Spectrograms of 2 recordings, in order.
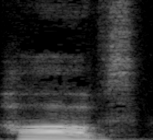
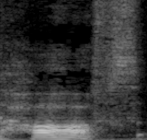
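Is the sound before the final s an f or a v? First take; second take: v; f. First: The plural is said with a v sound. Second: The plural is said with an f sound. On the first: The speaker calls it right. "I say 1/2s" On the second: The speaker calls it wrong. "I don't say 1/2s"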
